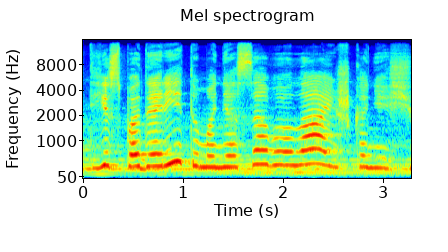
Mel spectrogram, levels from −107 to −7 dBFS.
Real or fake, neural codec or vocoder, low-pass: real; none; 14.4 kHz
